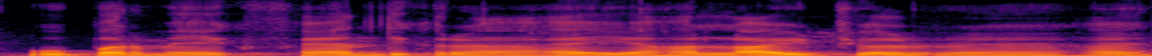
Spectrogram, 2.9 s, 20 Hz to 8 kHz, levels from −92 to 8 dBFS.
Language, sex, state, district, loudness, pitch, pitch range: Hindi, male, Jharkhand, Garhwa, -19 LUFS, 130 Hz, 115-135 Hz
